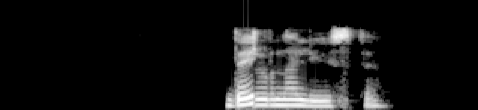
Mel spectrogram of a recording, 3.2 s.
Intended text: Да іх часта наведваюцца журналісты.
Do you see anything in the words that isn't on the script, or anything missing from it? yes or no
yes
